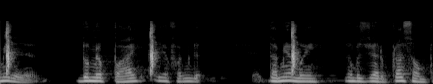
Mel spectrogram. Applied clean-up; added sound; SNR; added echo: classical method WPE with log-MMSE.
